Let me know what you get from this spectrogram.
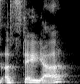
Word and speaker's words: asteya: The third one is asteya.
